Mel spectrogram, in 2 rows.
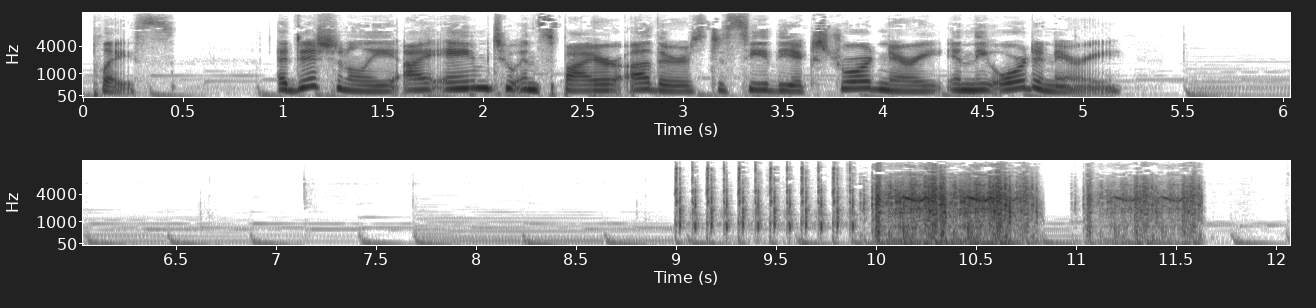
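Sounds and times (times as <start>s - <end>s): soft background music: 0.0s - 12.0s
camera shutter clicks: 9.0s - 11.7s
loud mechanical shutter sounds: 9.0s - 11.7s.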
